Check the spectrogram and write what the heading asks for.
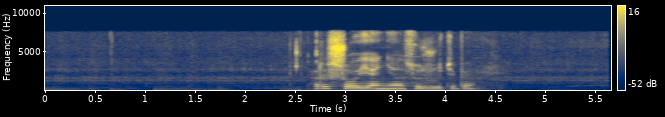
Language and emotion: Russian, neutral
